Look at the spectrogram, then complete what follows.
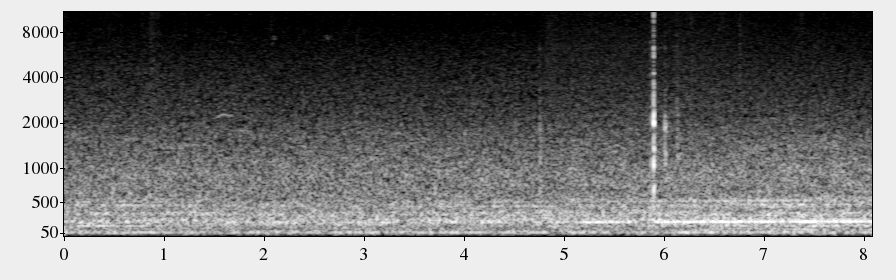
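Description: Steady low rumble of distant road traffic. A low hum joins it about five seconds in, and there is a single sharp tap about six seconds in.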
